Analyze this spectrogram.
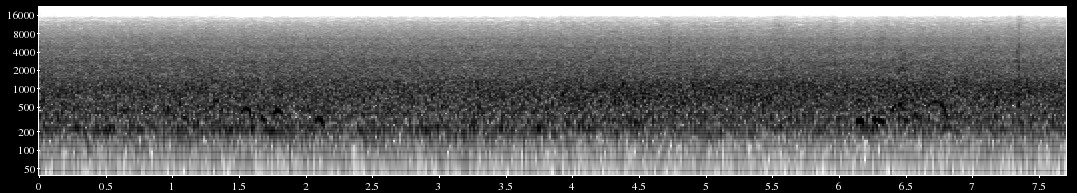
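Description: Steady rush of flowing stream water over rocks.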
